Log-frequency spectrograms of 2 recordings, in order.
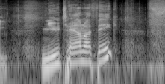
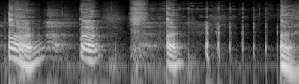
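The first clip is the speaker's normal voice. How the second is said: series of higher-pitched "uh" noises; competitive inflected grunts; 7 semitones higher than usual. Shown as a demonstration. Showing an air off with Jack, inflected grunts. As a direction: trade spaced-out grunts, each with inflection. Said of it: "We'll have an air off".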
